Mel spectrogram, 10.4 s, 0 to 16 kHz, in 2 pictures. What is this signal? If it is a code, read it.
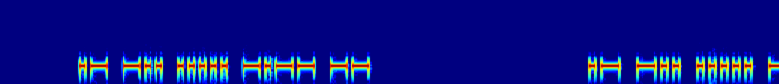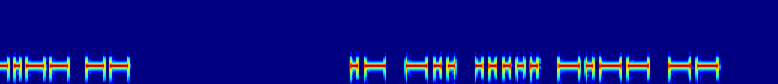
Morse code, heard as a keyed tone, about 31 wpm, 690 Hz. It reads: AD5YM AD5YM AD5YM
